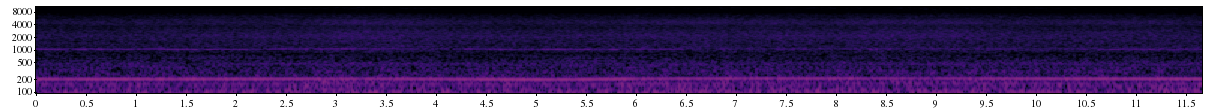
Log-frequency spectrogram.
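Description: Piper Turbo Arrow's turbocharged piston engine and propeller droning steadily, heard inside the cabin during the landing approach.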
